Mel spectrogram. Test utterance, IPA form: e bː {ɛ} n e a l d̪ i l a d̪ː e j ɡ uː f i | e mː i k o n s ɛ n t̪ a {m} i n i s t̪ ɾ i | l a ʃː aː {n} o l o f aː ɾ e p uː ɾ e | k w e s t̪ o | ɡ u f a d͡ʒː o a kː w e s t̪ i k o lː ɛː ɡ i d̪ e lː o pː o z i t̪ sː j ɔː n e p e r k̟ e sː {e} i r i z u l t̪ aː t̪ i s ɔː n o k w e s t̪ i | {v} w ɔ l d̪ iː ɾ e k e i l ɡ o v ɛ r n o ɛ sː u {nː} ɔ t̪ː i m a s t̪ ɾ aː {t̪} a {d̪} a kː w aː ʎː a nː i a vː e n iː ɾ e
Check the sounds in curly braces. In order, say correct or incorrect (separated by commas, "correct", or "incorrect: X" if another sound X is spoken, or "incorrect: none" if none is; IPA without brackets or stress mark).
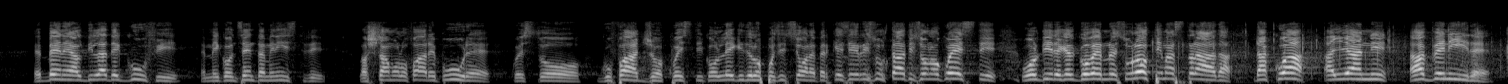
incorrect: ɛː, correct, incorrect: m, correct, correct, incorrect: n, incorrect: d̪, correct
